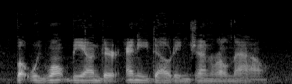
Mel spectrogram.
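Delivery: ordinary delivery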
